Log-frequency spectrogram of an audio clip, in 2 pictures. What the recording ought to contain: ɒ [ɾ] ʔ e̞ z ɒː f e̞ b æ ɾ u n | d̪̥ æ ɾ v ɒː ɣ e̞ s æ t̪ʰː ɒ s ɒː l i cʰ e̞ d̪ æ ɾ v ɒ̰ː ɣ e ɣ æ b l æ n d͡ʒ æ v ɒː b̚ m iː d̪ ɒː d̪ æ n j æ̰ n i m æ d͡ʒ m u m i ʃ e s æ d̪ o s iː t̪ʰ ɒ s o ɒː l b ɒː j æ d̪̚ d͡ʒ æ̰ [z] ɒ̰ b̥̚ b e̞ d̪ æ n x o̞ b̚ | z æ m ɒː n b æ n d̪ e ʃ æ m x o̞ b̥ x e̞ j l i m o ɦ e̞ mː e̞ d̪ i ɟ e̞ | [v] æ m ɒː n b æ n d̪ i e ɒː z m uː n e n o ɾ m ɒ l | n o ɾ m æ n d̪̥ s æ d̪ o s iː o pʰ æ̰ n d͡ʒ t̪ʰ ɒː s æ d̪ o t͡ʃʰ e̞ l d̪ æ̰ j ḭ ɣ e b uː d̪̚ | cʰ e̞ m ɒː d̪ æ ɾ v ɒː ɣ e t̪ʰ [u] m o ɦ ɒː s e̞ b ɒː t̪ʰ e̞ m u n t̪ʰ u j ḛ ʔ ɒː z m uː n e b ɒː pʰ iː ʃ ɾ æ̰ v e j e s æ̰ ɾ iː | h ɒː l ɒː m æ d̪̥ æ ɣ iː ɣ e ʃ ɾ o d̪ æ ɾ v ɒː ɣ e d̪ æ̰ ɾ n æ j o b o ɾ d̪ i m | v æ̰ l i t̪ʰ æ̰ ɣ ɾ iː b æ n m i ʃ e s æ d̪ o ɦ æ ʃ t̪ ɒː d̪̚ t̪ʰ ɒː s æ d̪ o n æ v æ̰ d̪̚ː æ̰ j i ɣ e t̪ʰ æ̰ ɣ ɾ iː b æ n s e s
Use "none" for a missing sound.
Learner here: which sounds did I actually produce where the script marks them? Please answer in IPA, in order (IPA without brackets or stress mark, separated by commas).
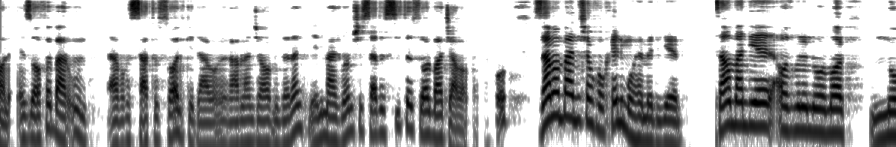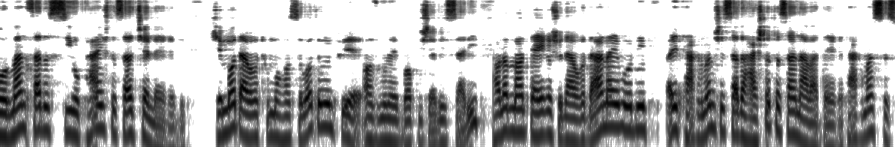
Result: l, v, z, u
